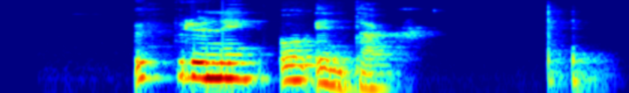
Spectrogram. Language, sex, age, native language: Icelandic, female, 40-49, Icelandic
